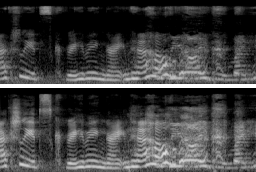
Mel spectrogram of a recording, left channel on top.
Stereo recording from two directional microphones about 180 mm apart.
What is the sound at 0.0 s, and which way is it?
A woman's voice, 25° right (ahead or behind).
